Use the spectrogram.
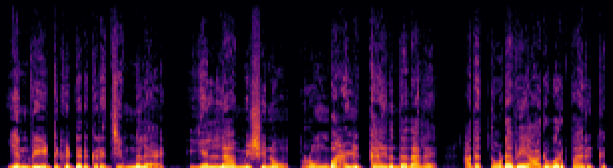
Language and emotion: Tamil, disgusted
